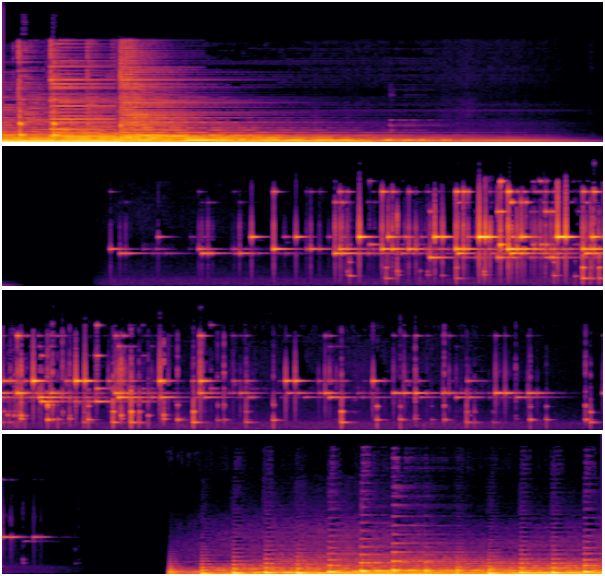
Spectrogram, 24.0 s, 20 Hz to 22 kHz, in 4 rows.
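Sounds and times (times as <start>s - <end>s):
glassy wind-chime ringtone: 7.1s - 18.6s, 21.3s - 24.0s
low ringtone notes: 19.7s - 24.0s.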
